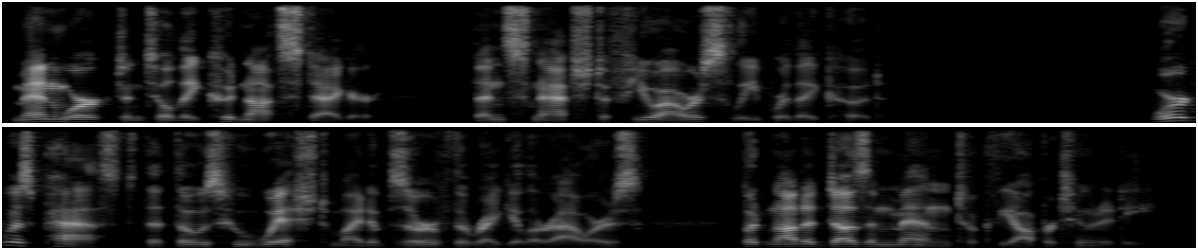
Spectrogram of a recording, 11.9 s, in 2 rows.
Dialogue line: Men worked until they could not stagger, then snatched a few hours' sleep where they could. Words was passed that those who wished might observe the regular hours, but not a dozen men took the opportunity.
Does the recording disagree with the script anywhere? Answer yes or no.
yes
